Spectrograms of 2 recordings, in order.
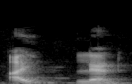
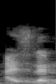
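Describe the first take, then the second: First: आइलैंड said with no s, eye-land; correct pronunciation. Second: आइसलैंड said with the s sounded, as the wrong way; wrong pronunciation. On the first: Tutor correcting students' reading of island, s silent. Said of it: "इसको आइलैंड पढ़ेंगे". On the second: Tutor showing students the wrong way to read island. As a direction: say आइसलैंड with a clear s in the middle. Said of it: "आइसलैंड नहीं". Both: Shown as a demonstration.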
